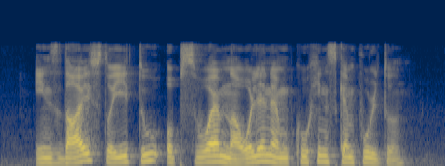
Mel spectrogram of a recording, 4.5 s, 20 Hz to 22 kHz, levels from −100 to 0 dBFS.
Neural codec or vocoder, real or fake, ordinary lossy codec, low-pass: none; real; none; 7.2 kHz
